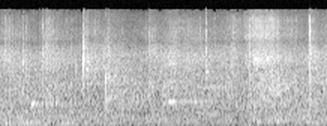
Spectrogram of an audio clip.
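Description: Ice hockey arena during play: several sharp clacks of sticks, puck and boards over a steady low crowd hum.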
